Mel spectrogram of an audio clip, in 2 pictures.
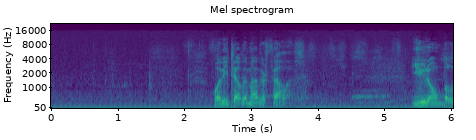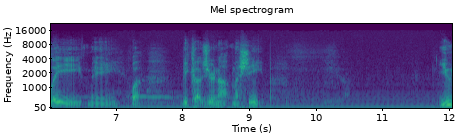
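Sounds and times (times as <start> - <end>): electrical mains hum: 0.0 - 12.0
man speaking: 2.4 - 4.0, 5.4 - 9.3.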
